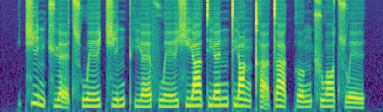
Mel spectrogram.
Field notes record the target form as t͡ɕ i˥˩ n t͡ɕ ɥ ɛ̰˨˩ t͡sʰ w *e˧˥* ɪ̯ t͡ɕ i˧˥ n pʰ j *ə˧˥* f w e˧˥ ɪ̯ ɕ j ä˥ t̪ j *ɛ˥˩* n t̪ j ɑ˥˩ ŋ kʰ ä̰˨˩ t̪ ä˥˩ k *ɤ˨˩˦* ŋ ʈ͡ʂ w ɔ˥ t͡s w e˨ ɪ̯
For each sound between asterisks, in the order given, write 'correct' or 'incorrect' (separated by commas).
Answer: correct, incorrect, incorrect, incorrect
